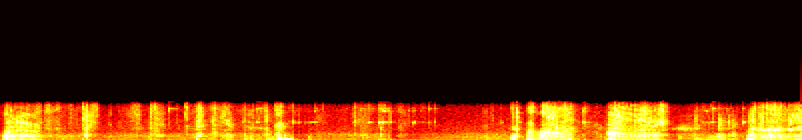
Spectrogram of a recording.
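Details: Pet Maltese dog growling and snorting in rough, noisy bursts of uneven length, a continuous harsh grumble with louder peaks toward the end.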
